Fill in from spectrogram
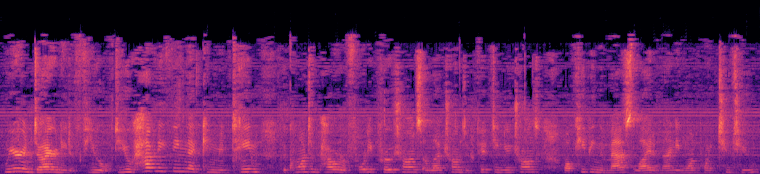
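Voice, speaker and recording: A woman's voice: fairly high pitch, fairly even intonation, a little fast, few pauses, a bit bright, a little hiss or hum, natural voice, rough recording. A woman playing a bold, blustering male spaceship captain in campy radio-serial style, with grandiose exclamations.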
